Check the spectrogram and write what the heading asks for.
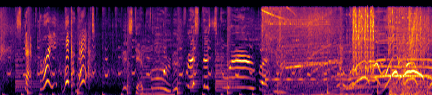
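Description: Cartoon soundtrack: bouncy children's music under short, excited wordless vocal exclamations from the characters. From about five seconds in, a shimmering magical sound effect with swooping glides builds and grows louder toward the end.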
